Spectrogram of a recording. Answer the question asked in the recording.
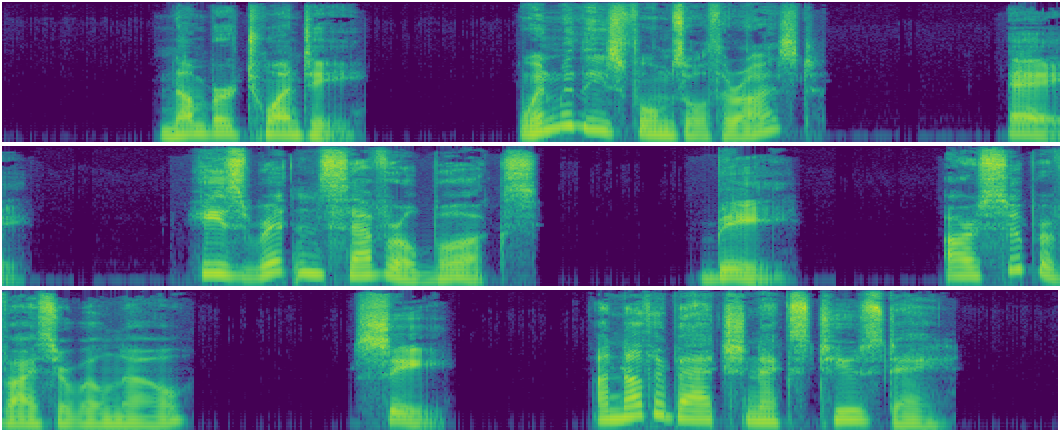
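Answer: B: Our supervisor will know.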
